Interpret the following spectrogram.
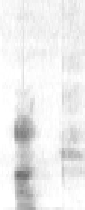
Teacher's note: انفتاح اسمات اور قلقلہ جب ہوگا تو پھر اق اق. کاف کے اندر صفت ہم، سانس جاری رہے گا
